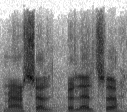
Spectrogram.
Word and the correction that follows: Marcelo Bielsa: I can't pronounce his name. – Marcelo Bielsa.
